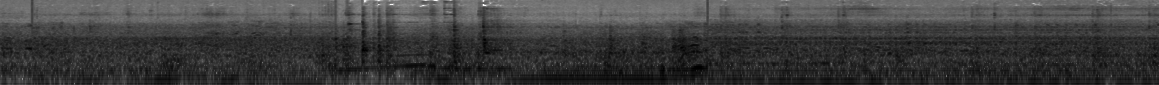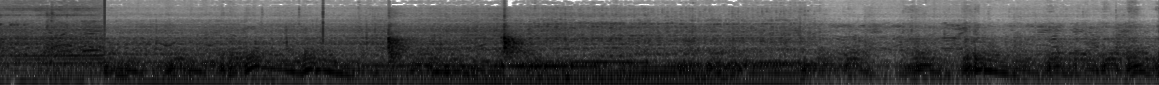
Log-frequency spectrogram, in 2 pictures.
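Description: Old banger race car engines running in the pits, with people talking around them; the sound changes abruptly a little past halfway through.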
